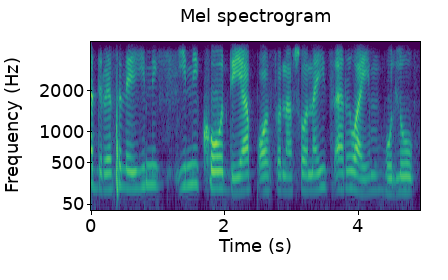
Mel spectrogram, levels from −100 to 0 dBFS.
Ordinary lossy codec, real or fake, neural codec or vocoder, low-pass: Opus, 32 kbps; real; none; 3.6 kHz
